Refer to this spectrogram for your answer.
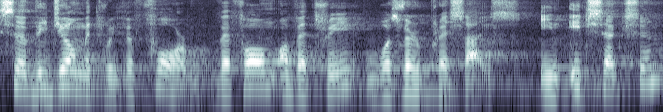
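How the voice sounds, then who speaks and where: Noticeable background noise accompanies a speaker with a non-native accent talking at a moderate pace. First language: not English. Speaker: architect. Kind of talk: lecture.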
